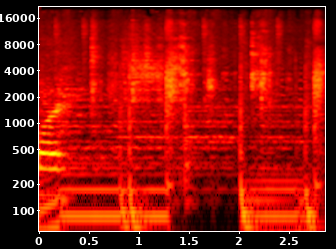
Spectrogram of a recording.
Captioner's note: sing-songy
